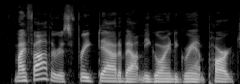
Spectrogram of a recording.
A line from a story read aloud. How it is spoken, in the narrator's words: Julia said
